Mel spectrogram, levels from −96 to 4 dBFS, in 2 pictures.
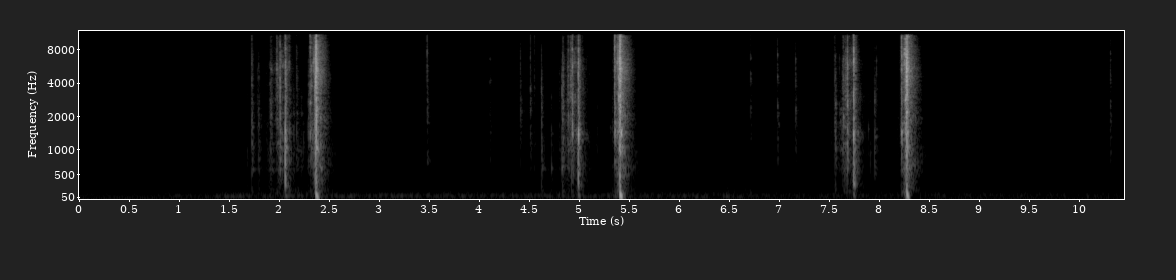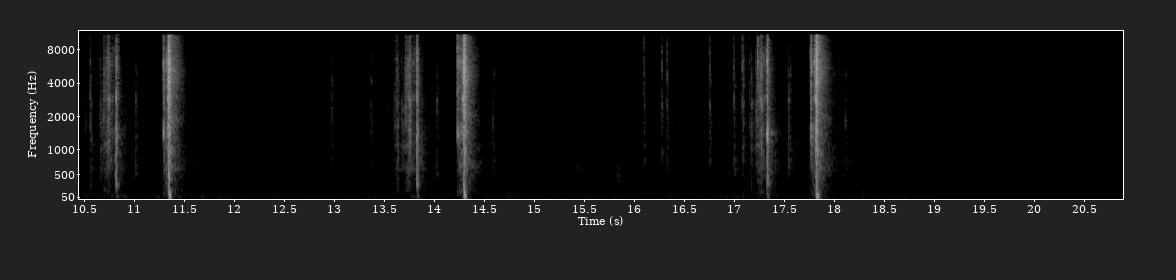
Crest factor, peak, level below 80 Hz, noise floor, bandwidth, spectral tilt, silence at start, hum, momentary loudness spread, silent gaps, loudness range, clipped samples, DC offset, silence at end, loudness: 34 dB; -8 dBFS; -66 dBFS; under -90 dBFS; 11.5 kHz; 1 dB/octave; 2.05 s; none; 19 LU; none; 1 LU; under 0.1%; under 0.1%; 3 s; -32 LUFS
